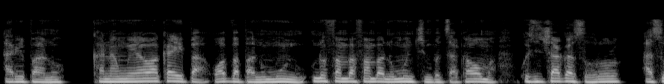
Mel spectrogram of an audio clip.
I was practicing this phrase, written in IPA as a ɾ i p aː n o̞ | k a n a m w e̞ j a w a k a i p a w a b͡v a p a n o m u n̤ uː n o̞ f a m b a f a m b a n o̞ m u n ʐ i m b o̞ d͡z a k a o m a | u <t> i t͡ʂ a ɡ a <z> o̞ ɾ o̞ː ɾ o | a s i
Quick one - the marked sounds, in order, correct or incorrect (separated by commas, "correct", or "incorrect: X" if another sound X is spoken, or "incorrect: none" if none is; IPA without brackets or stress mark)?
incorrect: t͡ʃ, correct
